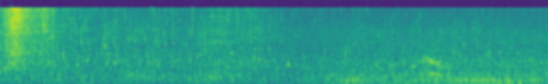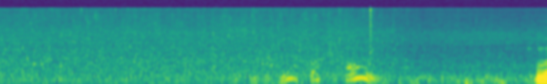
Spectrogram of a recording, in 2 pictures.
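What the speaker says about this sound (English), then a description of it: "The river runs through." A river runs beside a mountain single-track trail between Virginia Lakes and Silver Lake, its flow a soft, steady rushing wash under faint wind and scattered small knocks.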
